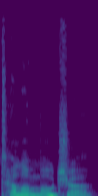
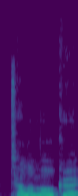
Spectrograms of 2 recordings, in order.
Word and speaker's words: Telemocha: as my investigation has brought up it is pronounced Tel MOA not Tel Moka Tel Moka is what I was told from the person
